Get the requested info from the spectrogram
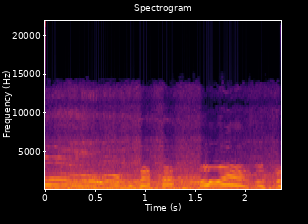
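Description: Churning wave-river water rushing around a camera at water level, with children's voices calling out over it in short rising-and-falling cries and one longer held cry near the end.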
